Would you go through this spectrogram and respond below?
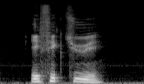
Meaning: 1. to effect 2. to work out (a calculation) 3. to carry out (an experiment) 4. to execute (an operation) 5. to bring about (reconciliation) 6. to hold (a sale) 7. to accomplish 8. to make (a purchase)
- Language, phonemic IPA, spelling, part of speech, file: French, /e.fɛk.tɥe/, effectuer, verb, Fr-effectuer.ogg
